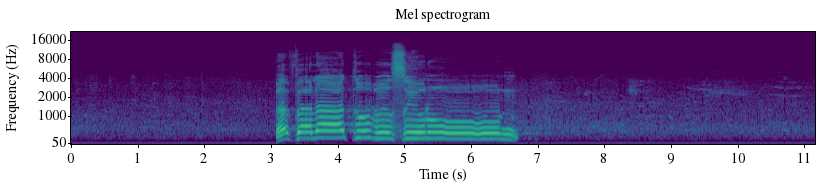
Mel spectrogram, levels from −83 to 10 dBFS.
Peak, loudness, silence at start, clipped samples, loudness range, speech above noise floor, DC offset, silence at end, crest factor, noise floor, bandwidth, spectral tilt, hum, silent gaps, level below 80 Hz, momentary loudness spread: -8 dBFS; -22 LUFS; 3.1 s; under 0.1%; 10 LU; 35 dB; under 0.1%; 4.45 s; 18 dB; -57 dBFS; 14 kHz; -3.5 dB/octave; none; none; -72 dBFS; 5 LU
